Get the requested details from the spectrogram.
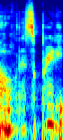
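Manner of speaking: soft, breathy, close whisper. Retelling how someone whispered in their ear during fireworks: imitating someone whispering. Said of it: "whispering in my ear".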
